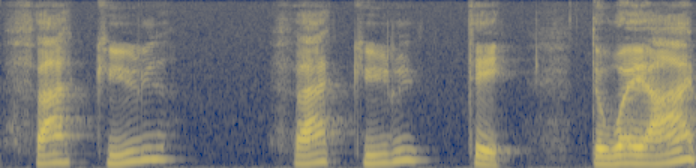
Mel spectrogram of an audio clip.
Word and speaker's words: faculté: For faculté, it's facule. So you pronounce that L. Facule, faculté.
